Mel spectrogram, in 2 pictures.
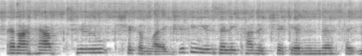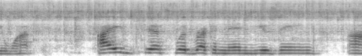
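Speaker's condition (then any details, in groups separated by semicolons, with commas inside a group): No condition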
